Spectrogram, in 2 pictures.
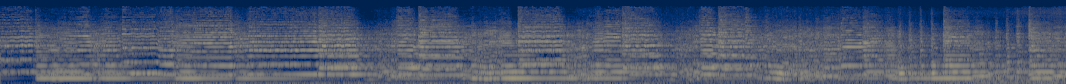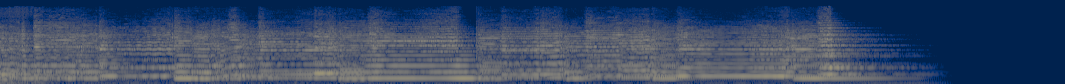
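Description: Violin playing a melody with long held notes, fading out near the end.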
